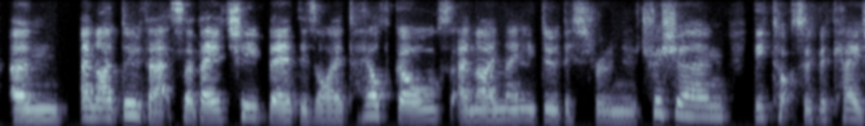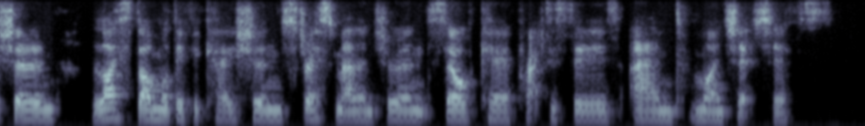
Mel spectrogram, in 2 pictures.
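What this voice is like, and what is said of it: British accent, London. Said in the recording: “your accent. So it's clear to my audience that you're not from the United States ... I'm based in London, England, and I was born and bred there.”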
